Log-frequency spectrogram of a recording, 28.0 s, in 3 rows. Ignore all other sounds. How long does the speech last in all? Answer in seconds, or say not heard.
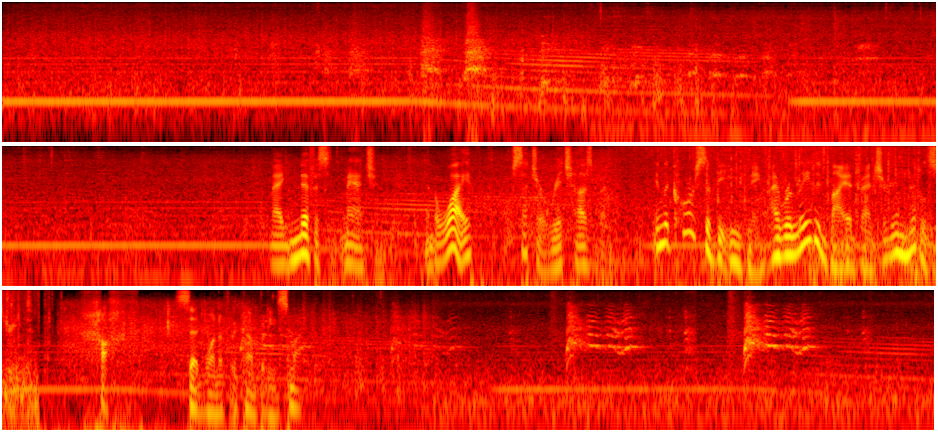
10 s.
